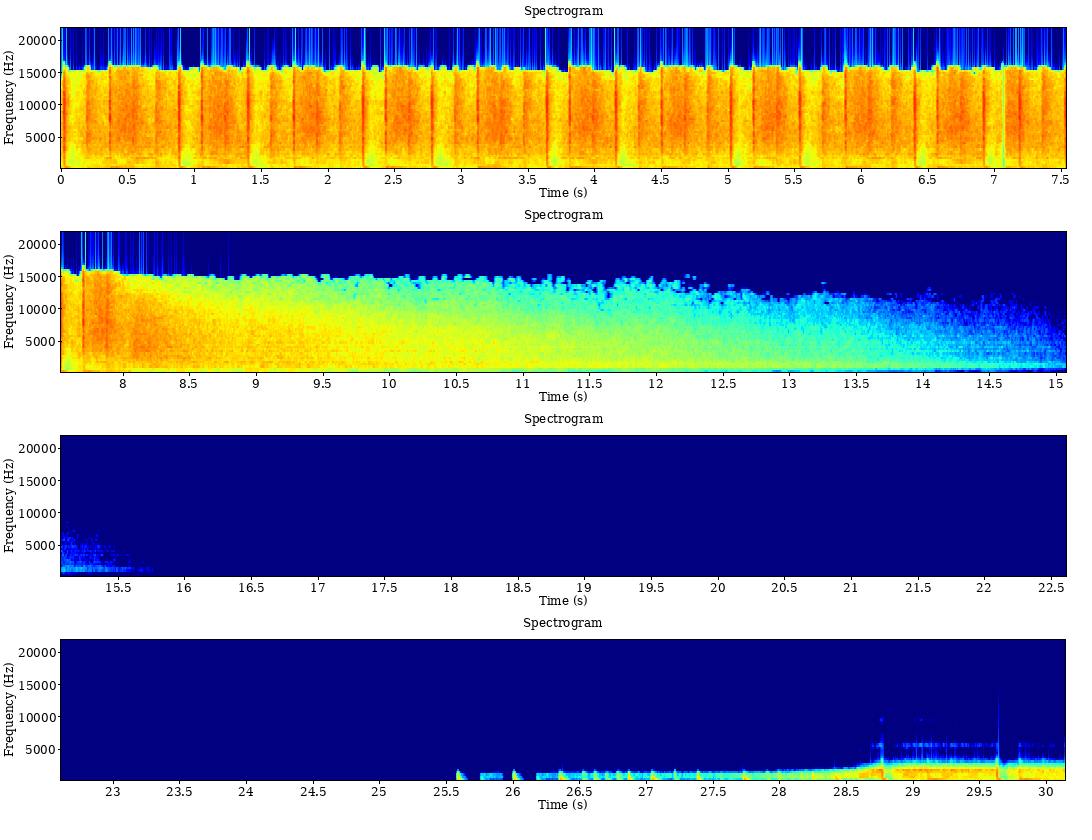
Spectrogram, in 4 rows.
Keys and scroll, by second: 3.0 ctrl+-, 5.2 ctrl+=, 7.7 ctrl+-, 8.1 ctrl+=, 12.1 ctrl+-, 13.0 ctrl+0, 14.5 Delete, 16.4 ctrl+=, 19.6 ctrl+0, 24.9 Return.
